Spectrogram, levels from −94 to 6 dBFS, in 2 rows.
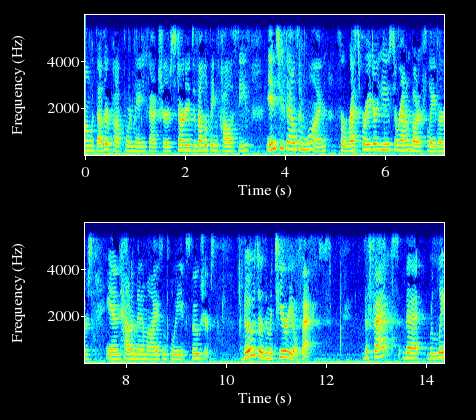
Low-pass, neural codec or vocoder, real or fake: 5.4 kHz; none; real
